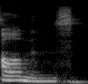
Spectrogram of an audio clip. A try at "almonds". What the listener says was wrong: It's not got an R in it. You're saying almonds. No, it's almonds. It's A-L-M-O-D-N-S.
